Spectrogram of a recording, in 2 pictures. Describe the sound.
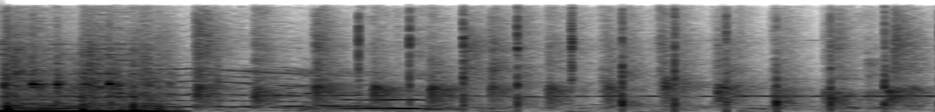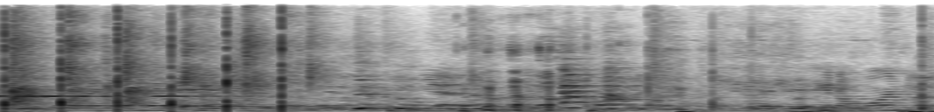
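An audience at the Joke Workshop claps for several seconds as a comedian starts a new set: a dense patter of sharp, overlapping hand claps that gradually thins out, with a few voices and light chuckles mixed in underneath.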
